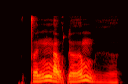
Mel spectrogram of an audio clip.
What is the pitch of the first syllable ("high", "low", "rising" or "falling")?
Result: rising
